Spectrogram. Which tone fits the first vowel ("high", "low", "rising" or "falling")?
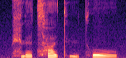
rising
